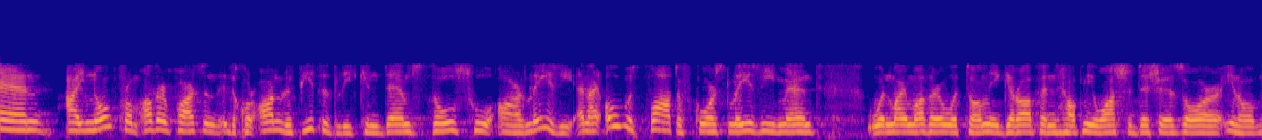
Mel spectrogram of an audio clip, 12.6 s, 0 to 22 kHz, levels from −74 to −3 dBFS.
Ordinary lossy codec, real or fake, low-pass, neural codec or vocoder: AAC, 16 kbps; fake; 7.2 kHz; codec, 16 kHz, 8 kbps, FunCodec, trained on Chinese and English, 25 frames a second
